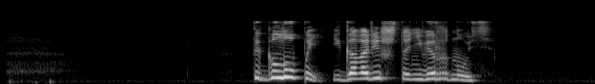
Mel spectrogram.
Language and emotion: Russian, angry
